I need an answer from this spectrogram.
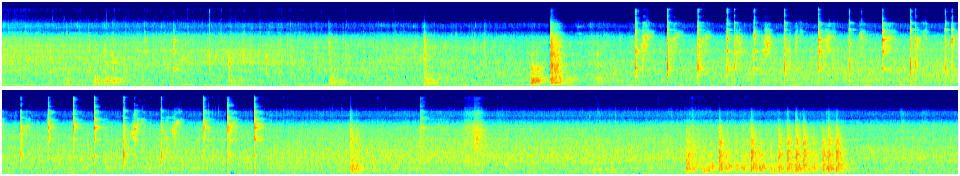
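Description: Beaten egg and minced pork frying in a nonstick pan with a steady sizzle. A thump about seven seconds in, then a run of quick sharp clicks of utensils on dishware, about three a second, for some seven seconds, and a louder spell of sizzling near the end.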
